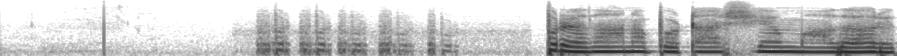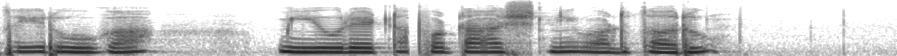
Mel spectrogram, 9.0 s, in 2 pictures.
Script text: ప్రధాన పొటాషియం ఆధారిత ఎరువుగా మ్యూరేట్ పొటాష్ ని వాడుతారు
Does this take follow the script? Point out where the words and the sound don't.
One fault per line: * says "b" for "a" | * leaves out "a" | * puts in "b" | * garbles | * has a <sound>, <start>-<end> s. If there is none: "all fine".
* has a laugh, 1.3-2.3 s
